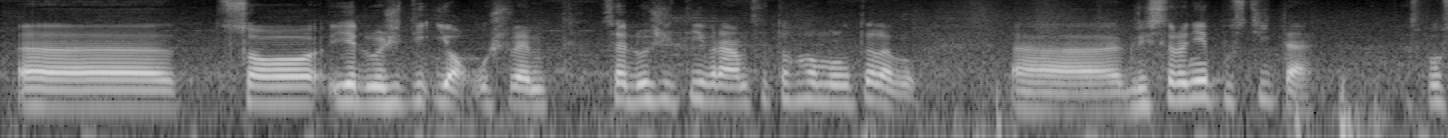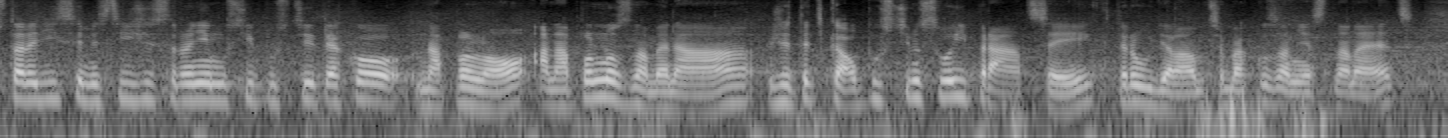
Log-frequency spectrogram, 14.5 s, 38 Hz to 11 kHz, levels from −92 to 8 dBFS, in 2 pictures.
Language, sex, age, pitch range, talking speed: Czech, male, 20-39, 140-180 Hz, 185 wpm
